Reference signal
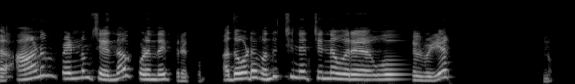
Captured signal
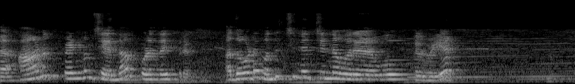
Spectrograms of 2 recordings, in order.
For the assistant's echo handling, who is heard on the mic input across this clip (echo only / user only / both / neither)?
echo only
